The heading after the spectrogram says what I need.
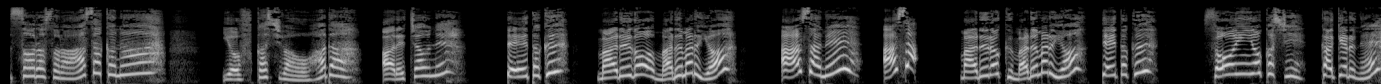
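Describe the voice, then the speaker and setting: A young anime warship girl for a game, devoted and cheerful. Her voice is extremely high and bright, with a perky, girlish delivery that swings widely in pitch. She speaks with sweet familiarity, like an earnest secretary. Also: lively intonation, slow pace, long pauses, no echo, clean studio sound, exaggerated voice. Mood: friendly, chatty. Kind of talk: Japanese game voice acting, short scripted lines.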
